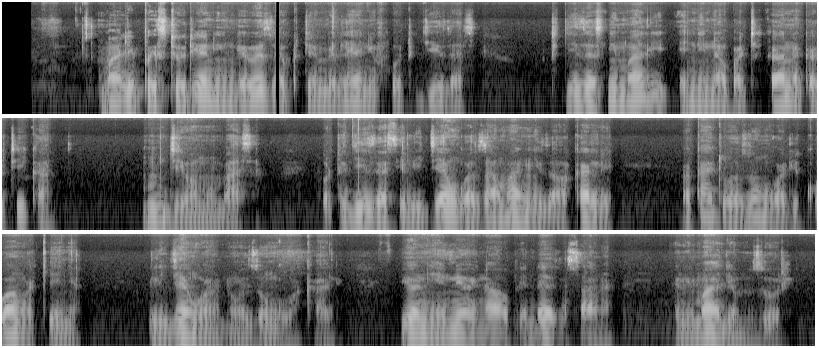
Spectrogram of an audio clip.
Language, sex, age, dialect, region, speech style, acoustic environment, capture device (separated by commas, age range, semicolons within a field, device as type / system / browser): Swahili, male, 18-24, Kenya - Nairobi Sheng-influenced, Kenya, happy; relaxed; focused, nature; people talking; silence; music, mobile / Linux / Chrome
